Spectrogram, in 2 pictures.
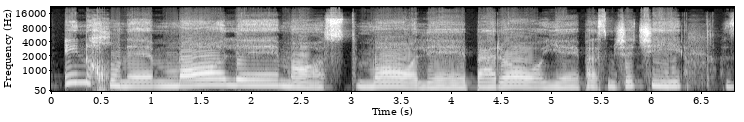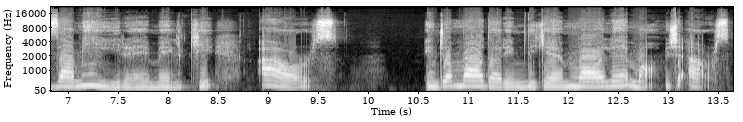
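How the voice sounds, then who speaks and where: A young woman teaching English grammar, explaining and modeling example sentences slowly and deliberately. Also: on the high side, dark tone. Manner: slow, deliberate, stretching out words.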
